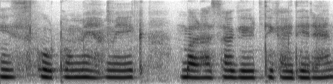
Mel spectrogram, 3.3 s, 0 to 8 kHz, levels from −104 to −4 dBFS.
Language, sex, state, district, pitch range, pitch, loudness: Hindi, female, Uttar Pradesh, Etah, 240-250 Hz, 245 Hz, -16 LUFS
